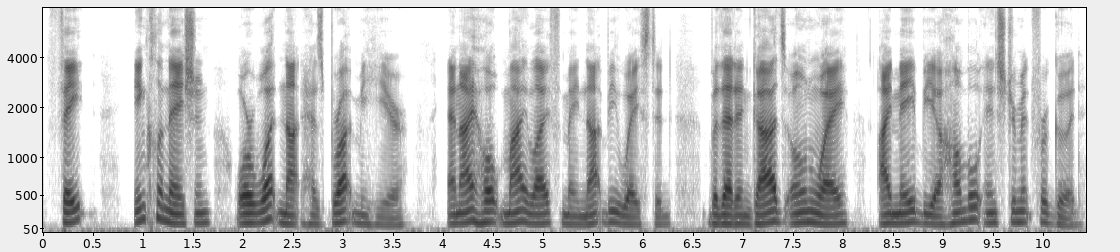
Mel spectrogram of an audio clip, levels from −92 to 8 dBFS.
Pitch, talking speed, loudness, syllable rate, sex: 125 Hz, 185 wpm, -19 LUFS, 4.6 syllables/s, male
